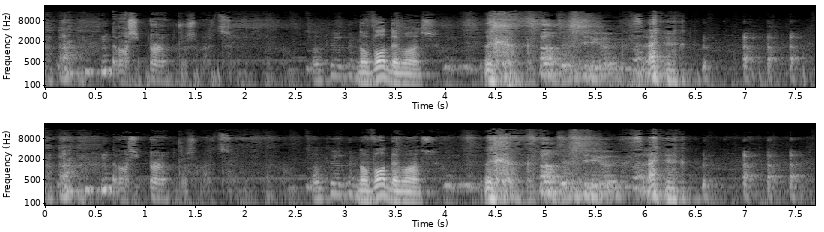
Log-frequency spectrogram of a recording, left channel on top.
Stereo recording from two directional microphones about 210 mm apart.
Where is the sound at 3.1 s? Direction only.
15° left (ahead or behind).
